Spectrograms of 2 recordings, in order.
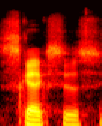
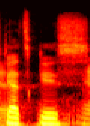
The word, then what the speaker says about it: Skeksis: how do you say Skeksis? – Skeksis, yeah. – Skeksis. – Yeah, it's fine. – Right, I'll say how I say it. – You have an accent, man. – Yeah, the Skeksis.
